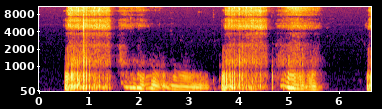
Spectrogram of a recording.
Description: Coco :40 days old Rottweiler puppy snoring while sleeping.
